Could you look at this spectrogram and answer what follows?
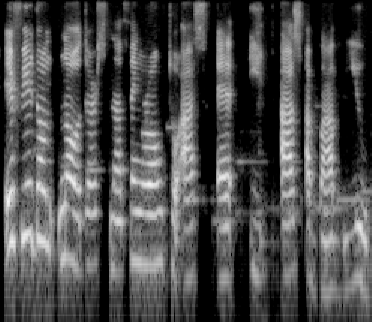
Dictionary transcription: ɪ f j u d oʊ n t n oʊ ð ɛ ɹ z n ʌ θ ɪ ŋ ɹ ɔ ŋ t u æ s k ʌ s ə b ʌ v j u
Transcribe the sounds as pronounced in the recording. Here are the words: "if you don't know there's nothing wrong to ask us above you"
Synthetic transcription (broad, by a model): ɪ f j u d oʊ n t n oʊ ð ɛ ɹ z n ʌ θ ɪ ŋ ɹ ɔ ŋ t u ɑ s ʌ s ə b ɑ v j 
